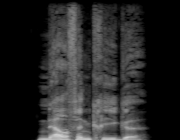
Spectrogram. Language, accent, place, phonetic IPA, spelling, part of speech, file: German, Germany, Berlin, [ˈnɛʁfn̩ˌkʁiːɡə], Nervenkriege, noun, De-Nervenkriege.ogg
- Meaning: 1. nominative/accusative/genitive plural of Nervenkrieg 2. dative singular of Nervenkrieg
